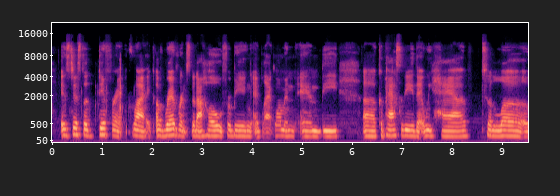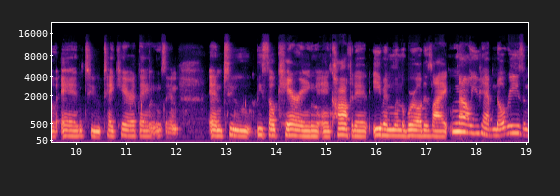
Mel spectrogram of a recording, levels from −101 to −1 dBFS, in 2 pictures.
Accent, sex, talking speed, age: American, female, 155 wpm, 20-39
